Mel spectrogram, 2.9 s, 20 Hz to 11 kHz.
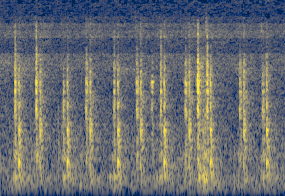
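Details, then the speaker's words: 2008 BMW K1200GT, rear wheel off, gear engaged, play in the driveshaft; final-drive oil changed with no shavings: light, even clicks about four a second turning the wheel by hand; front driveshaft universal joint suspected worn, cracking under hard throttle in first. "A ver si es la cruceta de adelante, que está jodida y por eso pega esos crujidos. Sobre todo cuando le metes caña en primera."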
